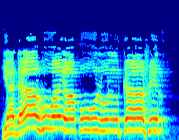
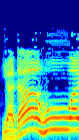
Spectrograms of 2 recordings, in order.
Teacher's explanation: di saat disambung yadahu ada dua harakat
